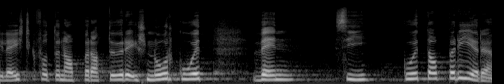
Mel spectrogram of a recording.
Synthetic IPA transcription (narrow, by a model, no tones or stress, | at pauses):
ilɛɪʃtɪ̥ɡ̥fod̥̪ənɑpːəɾɑt̪øːɾəɪʃnʊɾɡuətʋɛn | siː | ɡ̥uətɔpəɾiəɾə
